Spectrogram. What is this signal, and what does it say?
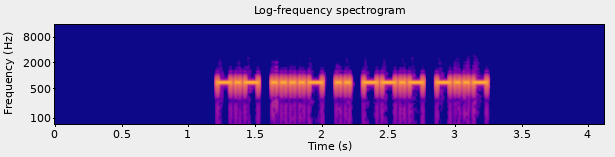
Morse code, heard as a keyed tone, about 34 wpm, 700 Hz. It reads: K4IQX
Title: USA Call Signs - 5 Characters - 2x Character Spacing - 35wpm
